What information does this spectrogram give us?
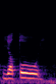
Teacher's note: اب پیش کے ساتھ درجہ تیسرا آتا ہے تفخیم کا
